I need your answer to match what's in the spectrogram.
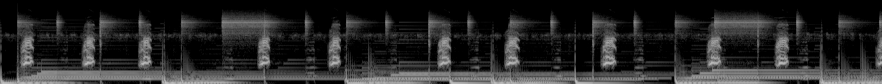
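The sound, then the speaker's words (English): A green tree frog repeats short, nasal, barking calls in a steady rhythm, roughly two per second, clear, over sustained low background music. “Although each frog tries to put his own unique spin on it, the call is usually a variation of a short, nasally bark.”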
